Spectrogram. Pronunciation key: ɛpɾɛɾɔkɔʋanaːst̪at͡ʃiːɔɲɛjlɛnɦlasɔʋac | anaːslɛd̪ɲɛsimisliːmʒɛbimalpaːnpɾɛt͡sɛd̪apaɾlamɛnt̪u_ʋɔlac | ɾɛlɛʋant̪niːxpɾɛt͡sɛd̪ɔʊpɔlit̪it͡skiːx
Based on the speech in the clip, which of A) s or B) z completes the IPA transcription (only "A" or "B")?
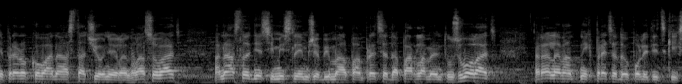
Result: B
